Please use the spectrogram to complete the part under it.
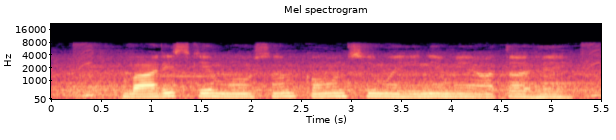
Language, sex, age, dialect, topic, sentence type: Magahi, male, 25-30, Southern, agriculture, question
